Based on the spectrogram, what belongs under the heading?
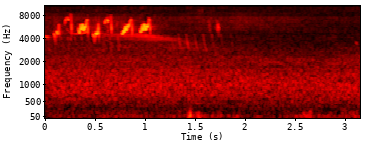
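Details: European stonechat singing at Hengistbury Head on 21 March 2019: one rapid phrase of high, jerky twittering notes at the start, then low wind noise and a brief thump.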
